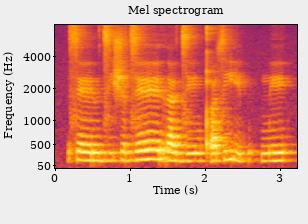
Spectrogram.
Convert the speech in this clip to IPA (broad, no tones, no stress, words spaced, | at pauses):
sɛːɾɯd͡zi ʃʌd͡zɛːraə̯ d͡zeːnqʼusiɾʲep | me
